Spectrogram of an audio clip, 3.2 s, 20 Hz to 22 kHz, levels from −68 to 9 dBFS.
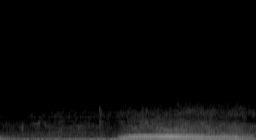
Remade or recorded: recorded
